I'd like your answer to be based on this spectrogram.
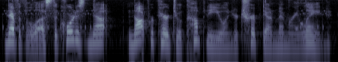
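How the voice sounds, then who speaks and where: A woman voicing a dignified, impatient judge in a video game, speaking in a measured, formal and pompous way. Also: fairly low pitch, animated, gravelly, a bit bright. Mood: stern. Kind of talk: video game character read-aloud.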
